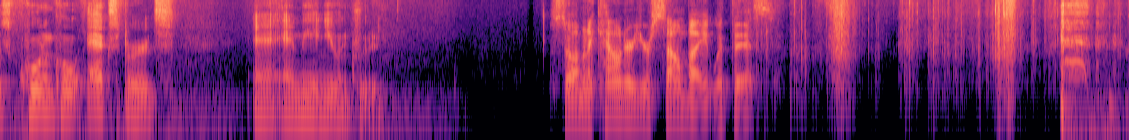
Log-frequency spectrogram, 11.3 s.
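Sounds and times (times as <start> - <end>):
speech: 0.0 - 1.8, 2.5 - 3.9, 5.5 - 8.5
paper from a mock draft being ripped up: 7.9 - 10.6.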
